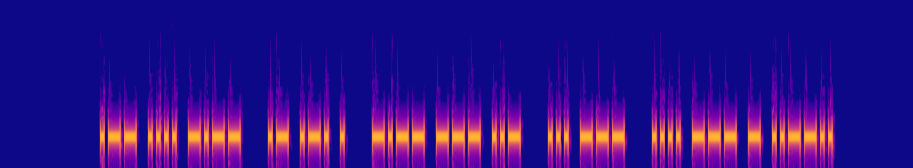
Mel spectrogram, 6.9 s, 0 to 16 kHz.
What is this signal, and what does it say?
Morse code, heard as a keyed tone, about 40 wpm, 700 Hz. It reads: WHY ARE YOU SO HOT?
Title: Sentences from Top 1000 Words - Review Part 3 - 40wpm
